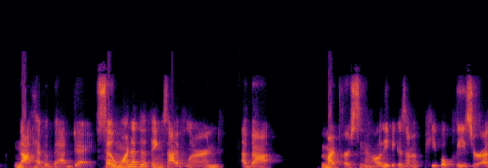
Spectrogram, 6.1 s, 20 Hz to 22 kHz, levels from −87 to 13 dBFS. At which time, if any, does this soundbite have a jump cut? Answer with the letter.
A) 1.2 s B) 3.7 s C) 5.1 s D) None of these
A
